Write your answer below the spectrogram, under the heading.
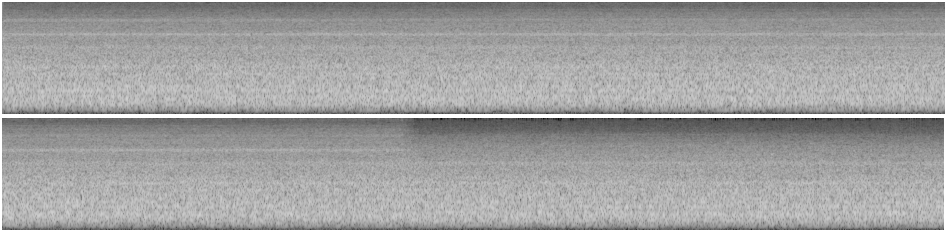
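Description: Handheld butane torch flame hissing steadily as it heats a dab rig's nail, shut off about seven seconds in. A steady rushing noise carries on under it and after it.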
